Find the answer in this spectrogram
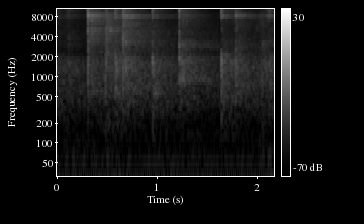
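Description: Table tennis rally: the celluloid-type ball striking the players' rubber paddles and bouncing on the table, as faint, sharp ticks several times in quick succession.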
